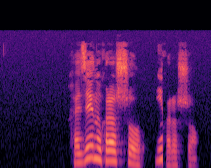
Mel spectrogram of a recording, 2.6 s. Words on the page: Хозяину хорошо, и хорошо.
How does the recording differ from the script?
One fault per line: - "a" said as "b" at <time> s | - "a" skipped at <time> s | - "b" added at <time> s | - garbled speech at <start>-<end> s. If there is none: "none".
none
